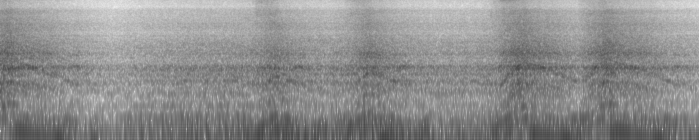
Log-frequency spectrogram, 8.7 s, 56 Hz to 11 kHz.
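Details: 1993 Cadillac Fleetwood after in-tank fuel pump replacement and priming the fuel system: quiet idle broken by four clean throttle blips that rise and fall smoothly without hesitation; engine revs freely and sounds healthy.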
